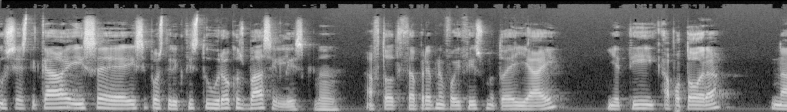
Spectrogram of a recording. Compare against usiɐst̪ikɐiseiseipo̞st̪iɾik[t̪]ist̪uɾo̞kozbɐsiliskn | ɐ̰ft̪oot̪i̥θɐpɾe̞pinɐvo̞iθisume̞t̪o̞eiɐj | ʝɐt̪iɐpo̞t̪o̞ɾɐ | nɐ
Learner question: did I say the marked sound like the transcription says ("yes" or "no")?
yes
